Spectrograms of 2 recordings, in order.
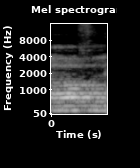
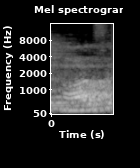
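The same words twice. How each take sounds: First: Said in the usual way. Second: हाफ with the silent L wrongly sounded; mispronounced हाफ, L audible; wrong pronunciation. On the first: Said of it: "क्या लिखा है बेटा". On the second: Shown as a demonstration. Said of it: "नहीं पढ़ेंगे बेटा".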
